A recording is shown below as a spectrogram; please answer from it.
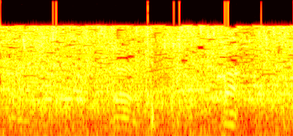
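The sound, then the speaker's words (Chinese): A church audience applauds loudly during a prayer service, giving a dense, continuous wash of clapping from start to finish with voices talking over it. “对，掌声把仇敌赶走，这夸胜，这是夸胜的掌声”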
